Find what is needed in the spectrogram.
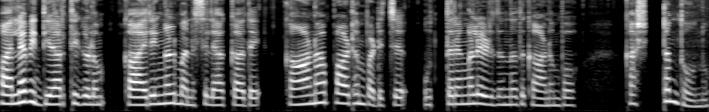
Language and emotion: Malayalam, sad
